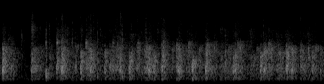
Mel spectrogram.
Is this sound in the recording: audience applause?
yes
